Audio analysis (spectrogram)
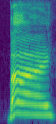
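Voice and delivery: high, cheery mock goodbye; happy farewell. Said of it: "he's happy".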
